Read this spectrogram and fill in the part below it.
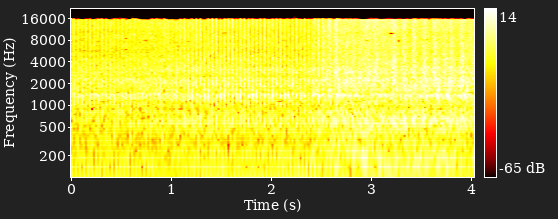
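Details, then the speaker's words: Isuzu Panther diesel that had limped and knocked, idling: a steady even clatter about three beats a second with no missing or lumpy firing. "yang jelas ini suaranya rata ya lihat dengan suaranya"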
